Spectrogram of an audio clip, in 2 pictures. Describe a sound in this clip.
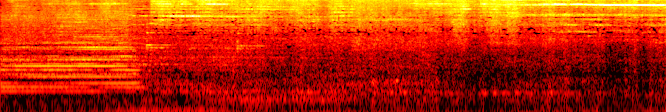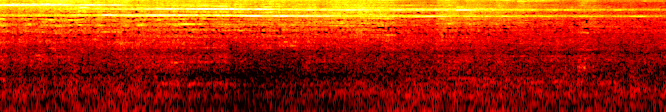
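Diesel locomotives rumble heavily as they pass close by.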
